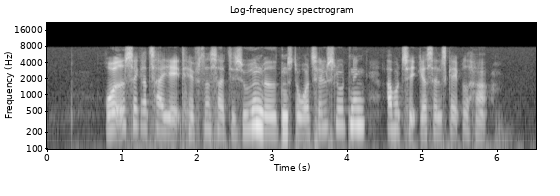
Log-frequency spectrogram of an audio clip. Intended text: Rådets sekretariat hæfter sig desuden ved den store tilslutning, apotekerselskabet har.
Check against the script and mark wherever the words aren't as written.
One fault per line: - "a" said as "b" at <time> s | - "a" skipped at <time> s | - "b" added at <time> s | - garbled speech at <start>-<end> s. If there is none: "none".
none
